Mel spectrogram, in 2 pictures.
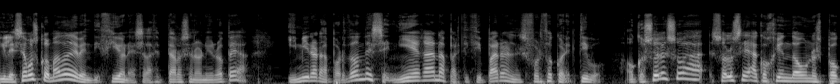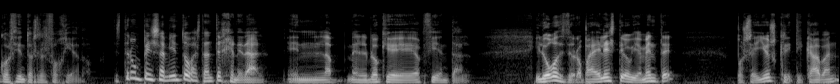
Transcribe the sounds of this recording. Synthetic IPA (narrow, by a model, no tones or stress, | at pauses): ile̞se̞mo̞sko̞lmað̞o̞ðe̞β̞e̞nd̪iθjo̞ne̞salaθe̞p̚t̪aɾlo̞senlaunoneuɾo̞pe̞a̰ | imiɾaoɾapo̞ɾðo̞nd̪e̞se̞nje̞ɣ̞anapaɾt̪iθipaɾenele̞sfwe̞ɾθo̞ko̞le̞k̚t̪iβo̞̰ | a̰wŋke̞slososo̞loseako̞xje̞nd̪oauno̞spo̞ko̞sθjent̪ozðrefuxja̰ðo̞ | est̪eɾaumpe̞nsamjent̪oβast̪ant̪e̞xe̞ne̞ɾa̰l | e̞̰nlaenelβlo̞keokθiðe̞nt̪a̰l | ilwe̞ɣ̞oðezðewɾopaele̞st̪eo̞βjamẽnt̪e̞ | po̞se̞ʝo̞skɾit̪ikaβan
